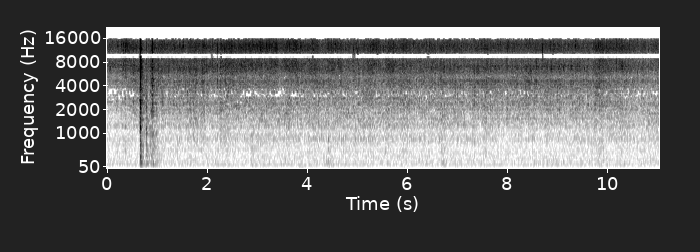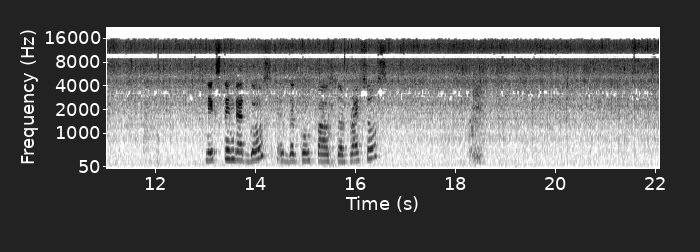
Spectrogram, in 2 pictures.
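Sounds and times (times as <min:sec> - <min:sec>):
food sizzling in hot oil: 0:00.0 - 0:22.0
spatula stirring: 0:00.3 - 0:12.4.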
